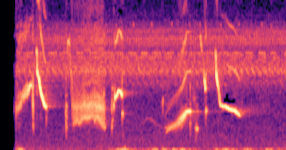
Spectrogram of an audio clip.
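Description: Rainbow bee-eater giving a quick run of high chirps and downward-sliding notes, with one short buzzy burst, over a steady high hiss.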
